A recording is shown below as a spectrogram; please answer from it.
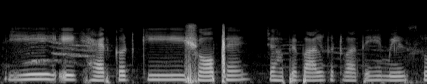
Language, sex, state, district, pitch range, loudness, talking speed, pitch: Hindi, female, Himachal Pradesh, Shimla, 190-215 Hz, -22 LUFS, 195 wpm, 200 Hz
